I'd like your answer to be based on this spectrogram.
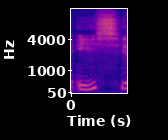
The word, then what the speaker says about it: ich: Jak zauważyłeś, ch w zaimku osobowym ich jest wymawiane podobnie do polskiego si. Ale nie do końca. Najlepiej poćwiczyć ten dźwięk wymawiając słowo chinina. – Chinina. – Wtedy ten dźwięk jest pomiędzy eś a ch.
